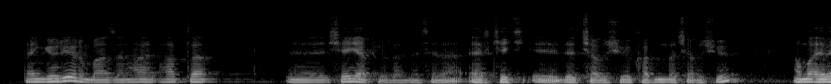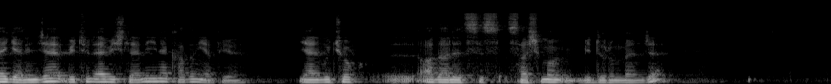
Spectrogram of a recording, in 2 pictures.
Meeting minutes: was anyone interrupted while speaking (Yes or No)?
No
